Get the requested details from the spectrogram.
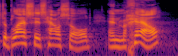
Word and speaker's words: Michal: we're going to pronounce that very Hebraically rather than Englishly, because some people don't like a girl named Michael. It's really not a problem with me, but we'll say Michal,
